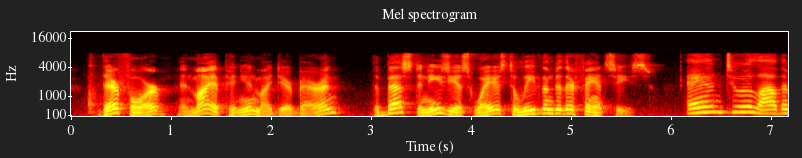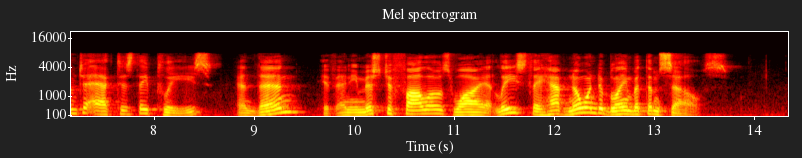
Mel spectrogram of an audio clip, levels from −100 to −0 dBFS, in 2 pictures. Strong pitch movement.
Yes: wide, 7.8 semitones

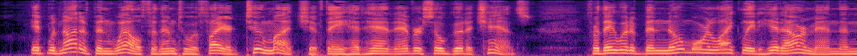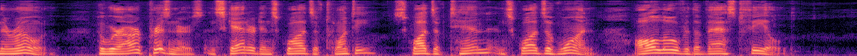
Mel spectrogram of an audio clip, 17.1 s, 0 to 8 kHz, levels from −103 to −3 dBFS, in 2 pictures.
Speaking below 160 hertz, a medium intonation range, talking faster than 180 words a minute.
Yes: medium, 140 Hz; average, 3.6 semitones; fast, 205 wpm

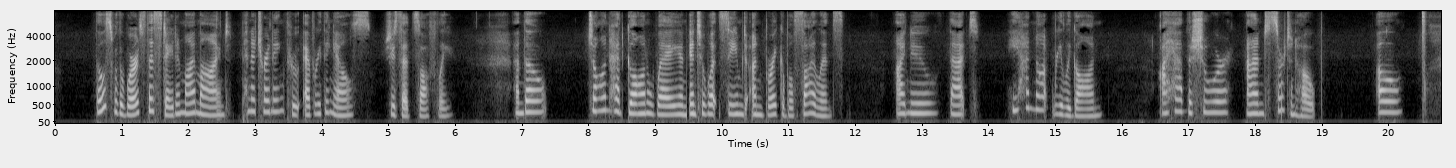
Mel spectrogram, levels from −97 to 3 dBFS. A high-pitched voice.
Yes: very high, 260 Hz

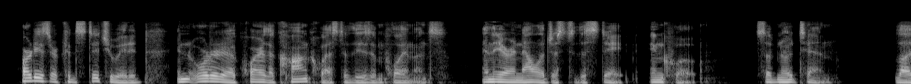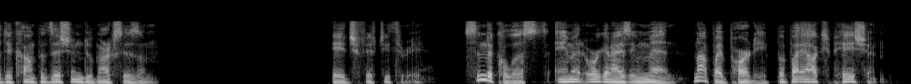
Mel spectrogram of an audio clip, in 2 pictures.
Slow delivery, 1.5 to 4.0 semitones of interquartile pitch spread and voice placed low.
No: slow, 120 wpm; average, 5.0 semitones; low, 100 Hz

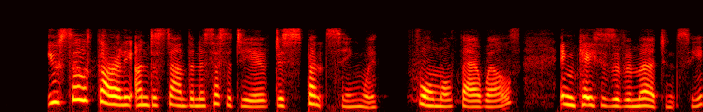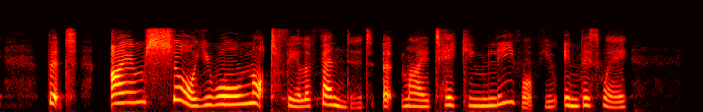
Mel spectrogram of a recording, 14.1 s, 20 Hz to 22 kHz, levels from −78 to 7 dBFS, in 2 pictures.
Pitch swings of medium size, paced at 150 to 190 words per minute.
No: average, 4.5 semitones; average, 140 wpm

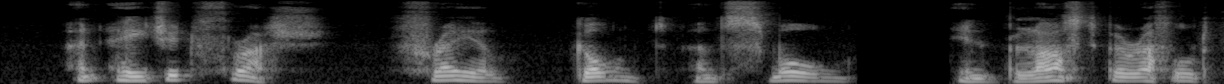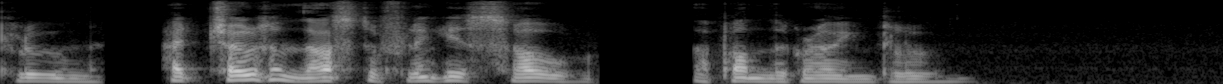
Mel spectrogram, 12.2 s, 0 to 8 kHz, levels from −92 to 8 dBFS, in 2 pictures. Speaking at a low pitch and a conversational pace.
No: low, 120 Hz; slow, 110 wpm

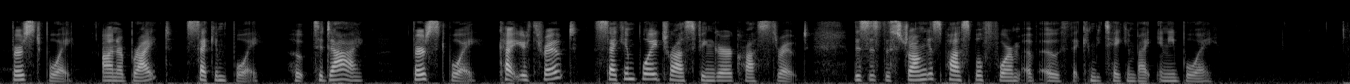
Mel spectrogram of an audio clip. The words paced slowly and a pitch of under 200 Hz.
No: average, 155 wpm; high, 190 Hz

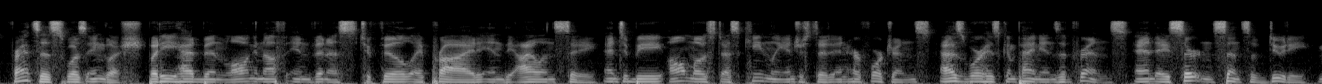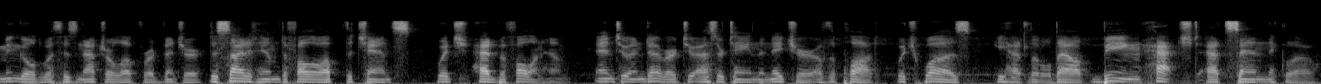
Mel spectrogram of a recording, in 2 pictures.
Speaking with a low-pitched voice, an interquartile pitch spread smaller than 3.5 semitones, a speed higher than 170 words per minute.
Yes: low, 115 Hz; average, 2.7 semitones; average, 180 wpm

